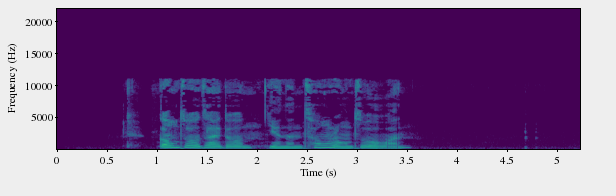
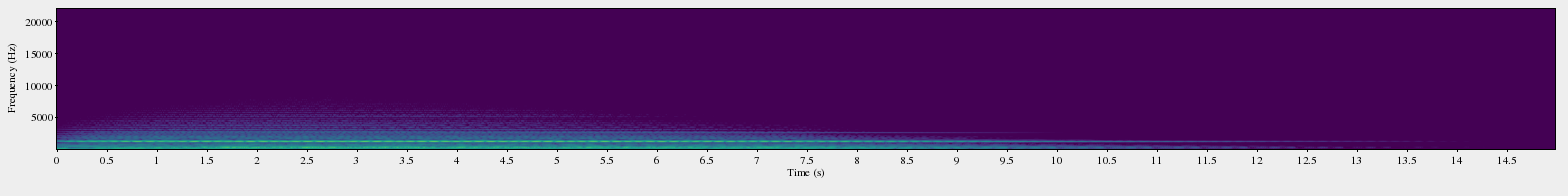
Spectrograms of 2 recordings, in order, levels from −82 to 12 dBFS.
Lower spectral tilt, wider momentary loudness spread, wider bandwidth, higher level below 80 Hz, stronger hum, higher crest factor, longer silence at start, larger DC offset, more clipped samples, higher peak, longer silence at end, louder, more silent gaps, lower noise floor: second, -4 dB/octave vs -10 dB/octave; about the same, 16 LU vs 14 LU; first, 11.5 kHz vs 5.4 kHz; second, -80 dBFS vs -64 dBFS; neither; first, 22 dB vs 16 dB; first, 0.7 s vs 0 s; neither; neither; second, -10 dBFS vs -6 dBFS; second, 1.7 s vs 5 s; second, -29 LUFS vs -19 LUFS; neither; second, -73 dBFS vs -87 dBFS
